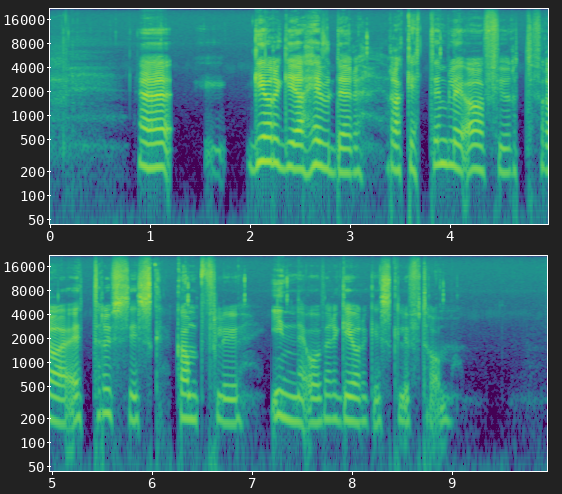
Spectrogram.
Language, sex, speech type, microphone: Norwegian, female, read, Sennheiser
